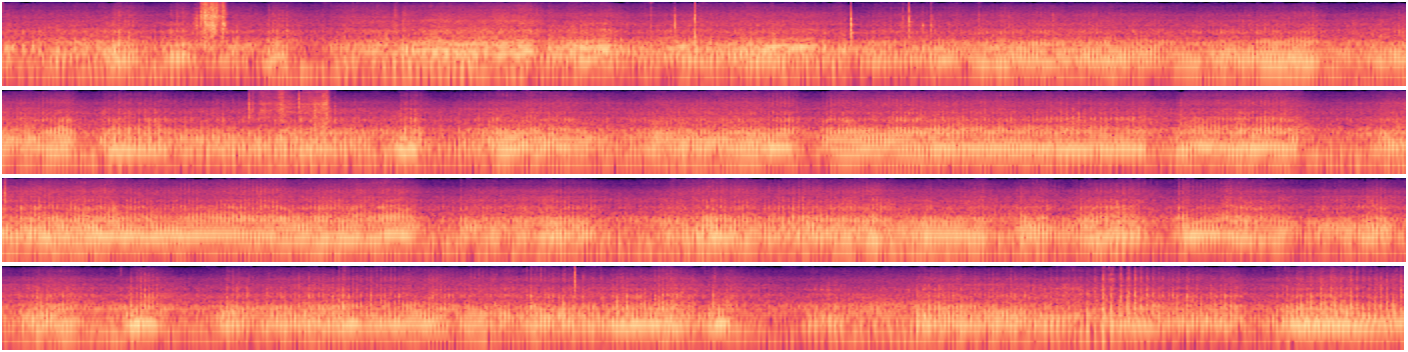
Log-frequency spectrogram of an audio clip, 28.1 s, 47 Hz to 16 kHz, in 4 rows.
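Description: KTM EXC-F 250's single-cylinder four-stroke engine under hard riding, its pitch rising and falling continuously as the throttle is worked, with occasional knocks and rattles.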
